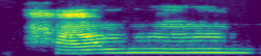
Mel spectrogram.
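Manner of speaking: long, soft, low hum; soft drawn-out meditation om; meditative hum. Pretend. Picturing meditation under the grapevines, long soft hum. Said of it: "And just be like".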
